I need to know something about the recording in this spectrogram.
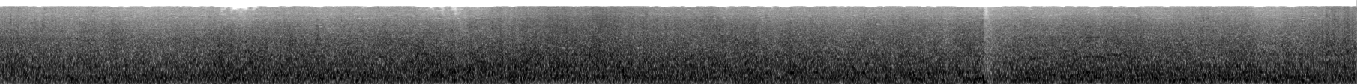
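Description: Water rushes and splashes against a speeding boat's hull.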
